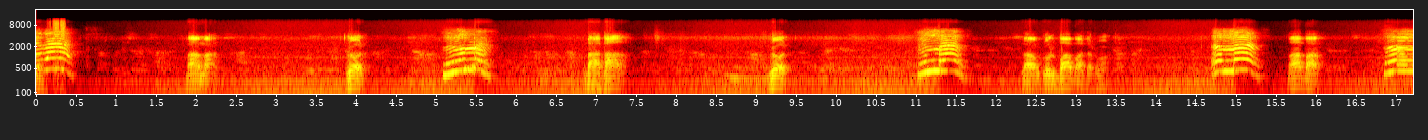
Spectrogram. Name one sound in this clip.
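A toddler squeals and babbles in short, high bursts close by.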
